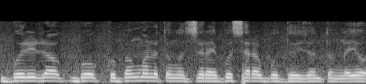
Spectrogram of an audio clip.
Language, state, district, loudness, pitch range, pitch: Kokborok, Tripura, West Tripura, -12 LUFS, 145-160 Hz, 150 Hz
